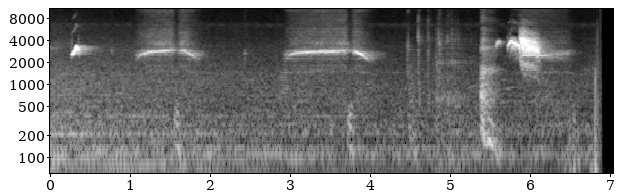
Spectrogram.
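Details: Common iora in cetrekan song, giving long, flat, drawn-out whistles spaced about two seconds apart. A loud, harsh, bright note near the end is followed by abrupt silence.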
